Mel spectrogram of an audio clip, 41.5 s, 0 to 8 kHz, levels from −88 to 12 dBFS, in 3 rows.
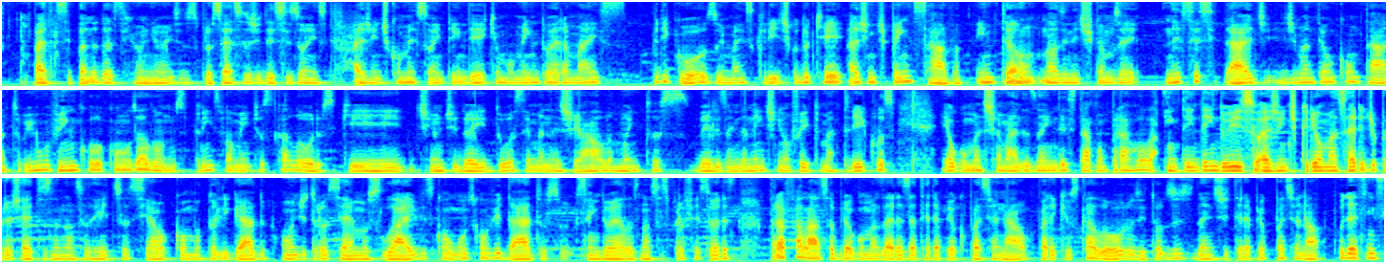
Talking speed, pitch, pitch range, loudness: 165 wpm, 130 Hz, 115-140 Hz, -20 LUFS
